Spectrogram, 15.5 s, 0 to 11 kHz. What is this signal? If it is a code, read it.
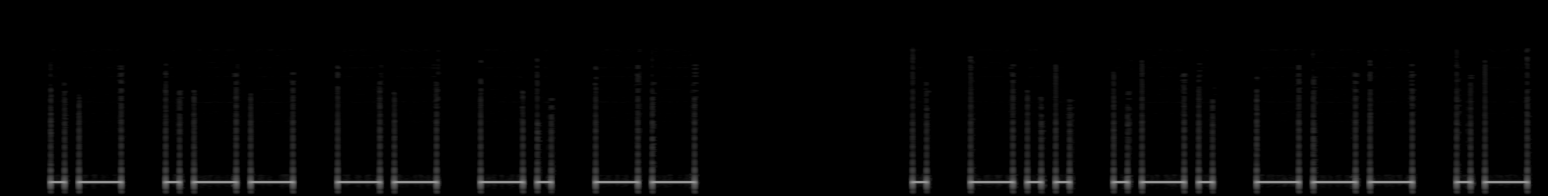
Morse code, heard as a keyed tone, about 8 wpm, 800 Hz. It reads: AWMNM EDROA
